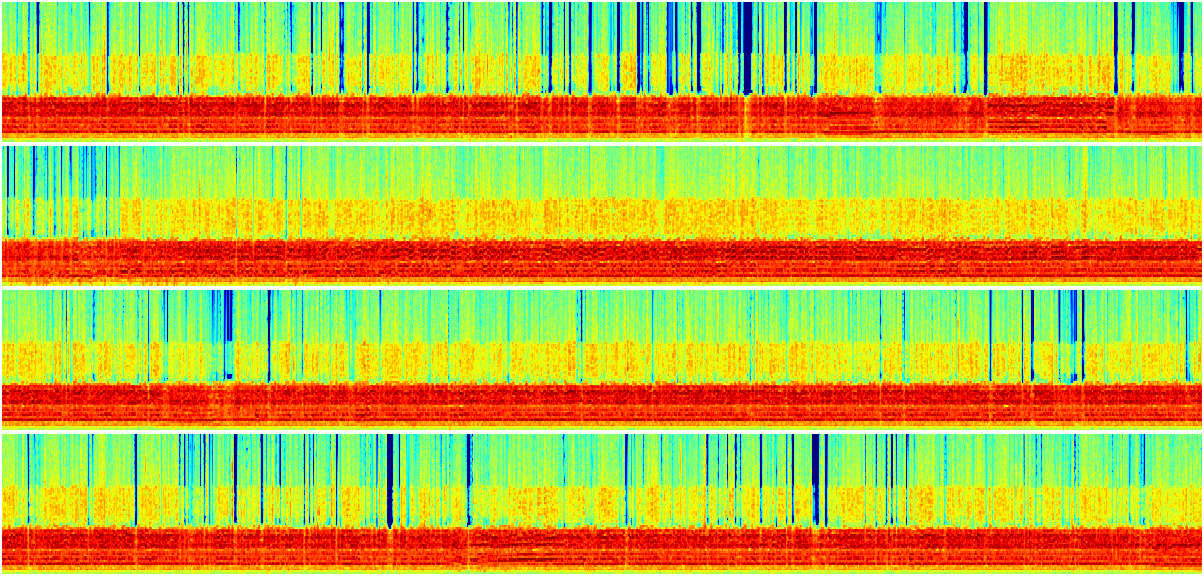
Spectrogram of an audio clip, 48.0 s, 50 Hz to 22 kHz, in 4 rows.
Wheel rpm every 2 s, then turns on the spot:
230, 230, 230, 230, 230, 230, 220, 210, 210, 210, 230, 230, 230, 230, 240, 230, 230, 230, 230, 230, 220, 230, 230, 230.
none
